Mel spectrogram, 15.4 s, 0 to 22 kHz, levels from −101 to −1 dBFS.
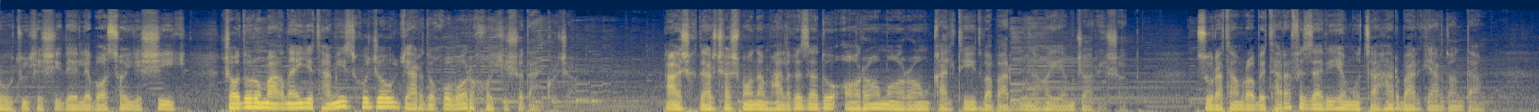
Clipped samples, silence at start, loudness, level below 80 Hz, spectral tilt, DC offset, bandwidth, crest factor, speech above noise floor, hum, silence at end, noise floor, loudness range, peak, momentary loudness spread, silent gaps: under 0.1%; 0 s; -20 LUFS; -32 dBFS; -5.5 dB/octave; under 0.1%; 16 kHz; 20 dB; 21 dB; none; 0.25 s; -41 dBFS; 7 LU; 0 dBFS; 16 LU; none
